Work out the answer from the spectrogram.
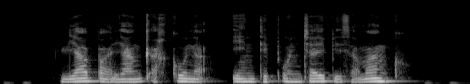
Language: Puno Quechua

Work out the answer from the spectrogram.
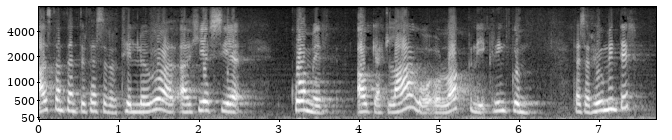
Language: Icelandic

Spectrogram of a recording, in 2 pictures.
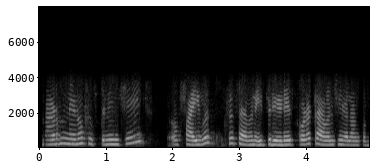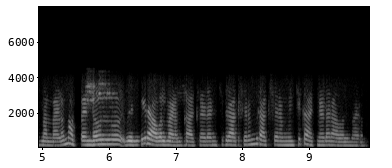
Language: Telugu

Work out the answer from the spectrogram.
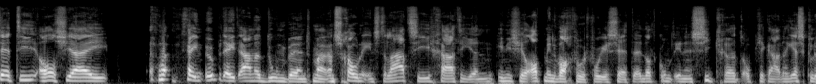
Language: Dutch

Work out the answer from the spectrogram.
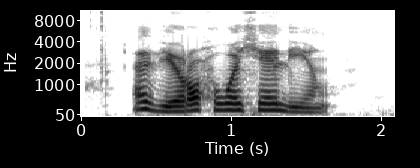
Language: Kabyle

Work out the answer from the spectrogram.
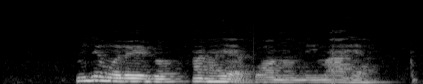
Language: Igbo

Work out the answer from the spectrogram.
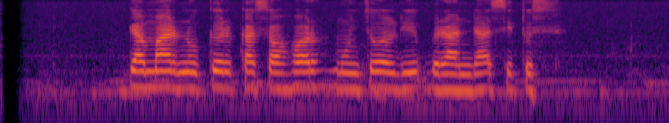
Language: Sundanese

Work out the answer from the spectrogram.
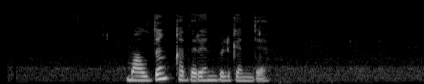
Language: Bashkir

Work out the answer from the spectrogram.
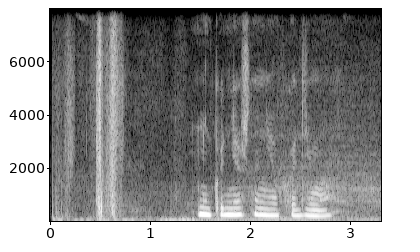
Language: Russian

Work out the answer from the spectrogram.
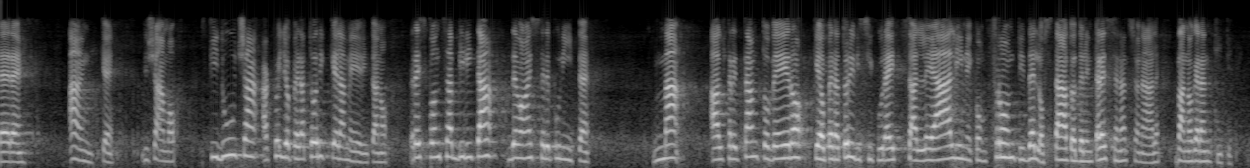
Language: Italian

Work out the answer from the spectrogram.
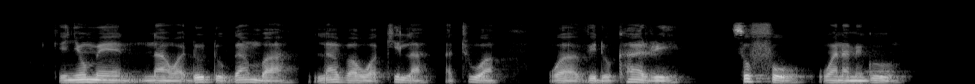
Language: Swahili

